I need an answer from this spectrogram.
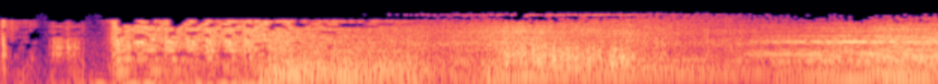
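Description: A car engine starts. Brief clattering gives way to a loud, broad engine roar that eases, swells again, then settles into a steadier humming drone toward the end.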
